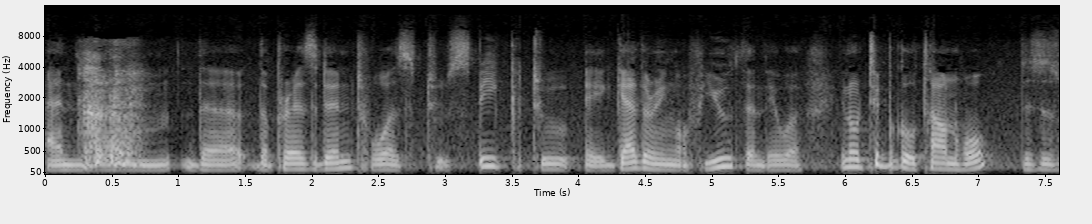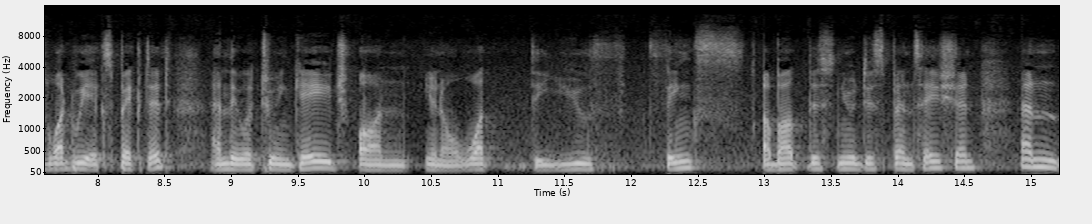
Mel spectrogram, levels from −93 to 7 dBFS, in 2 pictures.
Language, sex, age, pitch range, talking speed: English, male, 30-49, 110-135 Hz, 170 wpm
